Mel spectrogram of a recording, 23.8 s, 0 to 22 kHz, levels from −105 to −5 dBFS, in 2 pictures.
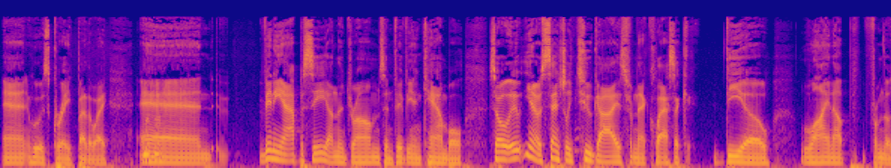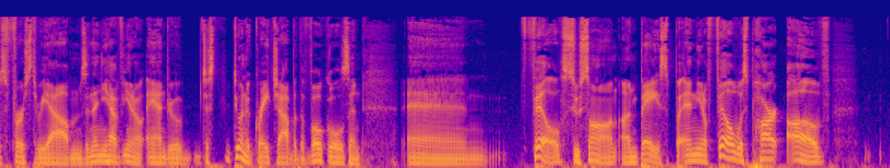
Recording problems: none

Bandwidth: 15 kHz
